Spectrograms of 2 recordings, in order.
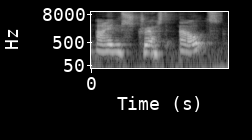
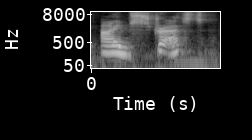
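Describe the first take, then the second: First: "I'm stressed out" said slowly, leaning on "out"; drawn-out "I'm stressed out", weight on the added "out"; emphatic. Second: Said in the usual way. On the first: Shown as a demonstration. Teacher showing learners the emphatic version, slow and stressed. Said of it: "will sound way more emphatic and a bit more natural". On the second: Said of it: "will sound way more emphatic".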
